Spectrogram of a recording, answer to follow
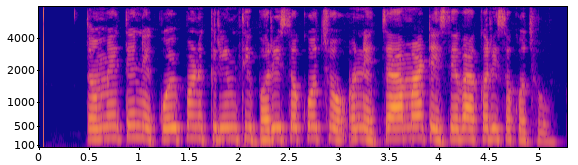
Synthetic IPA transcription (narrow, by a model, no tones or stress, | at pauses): t̪əmet̪enekoipəɳkɾimt̪ʰibʱəɾiʃəkot͡ʃʰoʔənet͡ʃamaʈeseʋakəɾiʃəkot͡ʃʰo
